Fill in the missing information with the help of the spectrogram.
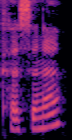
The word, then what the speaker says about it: Kaesana: I believe it's pronounced more like Kusana, with the K sound way faster.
